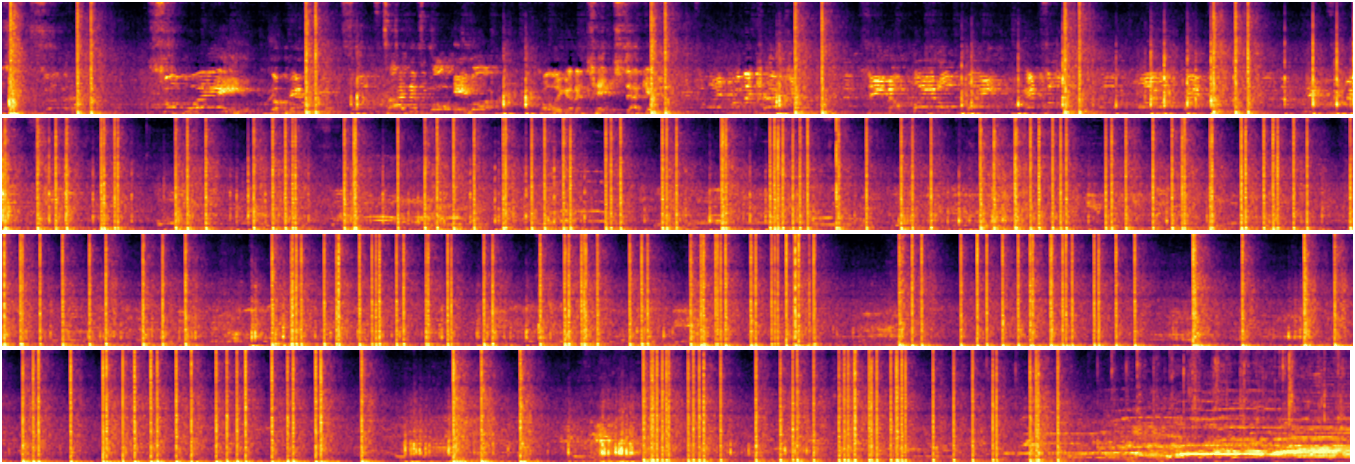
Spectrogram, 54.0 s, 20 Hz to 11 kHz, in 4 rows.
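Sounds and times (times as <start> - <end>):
fireworks bangs and crackles: 0.0 - 54.0.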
